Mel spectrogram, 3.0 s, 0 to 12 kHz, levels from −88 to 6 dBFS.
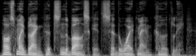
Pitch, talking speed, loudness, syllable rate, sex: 85 Hz, 225 wpm, -21 LUFS, 5.5 syllables/s, male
